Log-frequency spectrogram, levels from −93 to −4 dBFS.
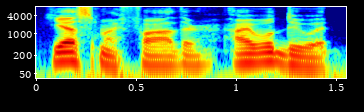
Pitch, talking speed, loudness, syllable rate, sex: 100 Hz, 270 wpm, -20 LUFS, 5.7 syllables/s, male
